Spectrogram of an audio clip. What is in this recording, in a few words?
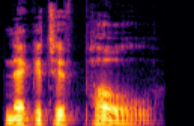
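"negative pole", British English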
